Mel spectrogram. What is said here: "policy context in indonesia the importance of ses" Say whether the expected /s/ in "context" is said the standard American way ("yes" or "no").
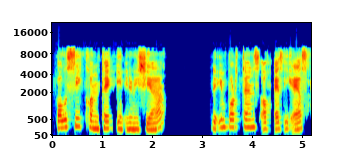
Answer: no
